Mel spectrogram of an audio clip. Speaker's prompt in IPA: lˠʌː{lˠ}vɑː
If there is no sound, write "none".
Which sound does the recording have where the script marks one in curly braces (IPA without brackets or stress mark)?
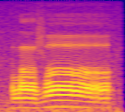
none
